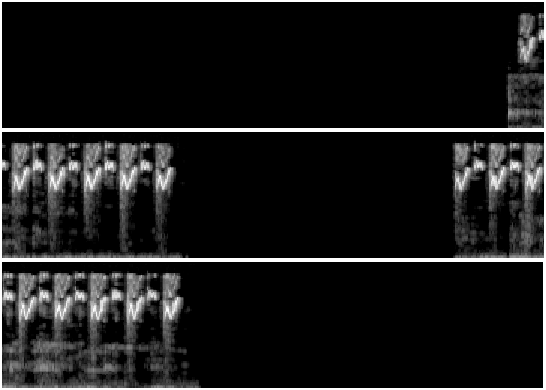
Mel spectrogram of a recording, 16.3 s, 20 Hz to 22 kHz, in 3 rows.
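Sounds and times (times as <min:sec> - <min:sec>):
Java sparrow song: 0:05.1 - 0:07.2, 0:10.0 - 0:12.8.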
